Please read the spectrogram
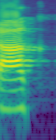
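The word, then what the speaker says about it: talk: समानता जैसे उपयुक्त उदाहरणों का उच्चारण करने पर, यहां पर जो है एल जो है उच्चारण साइलेंट यानी कि लुप्त हो जाता है, वाक, टाक, और यहां पर एल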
